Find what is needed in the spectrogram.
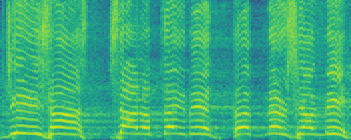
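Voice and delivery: high, loud, drawn-out cry. Acted. Bartimeus begs Jesus despite the crowd, shouting. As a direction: holler each phrase at full force. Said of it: "lalong sumigaw".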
